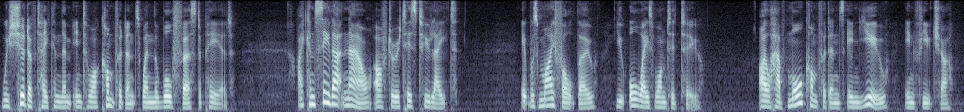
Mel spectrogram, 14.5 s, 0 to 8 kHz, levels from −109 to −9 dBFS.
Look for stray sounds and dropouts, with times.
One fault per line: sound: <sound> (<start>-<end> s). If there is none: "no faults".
no faults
